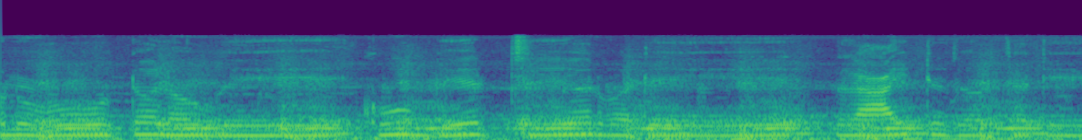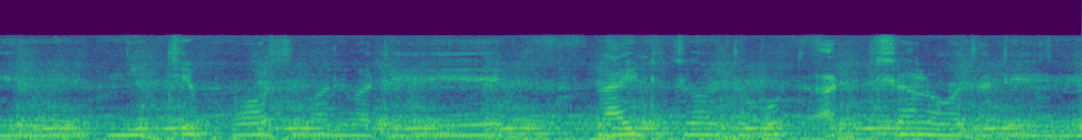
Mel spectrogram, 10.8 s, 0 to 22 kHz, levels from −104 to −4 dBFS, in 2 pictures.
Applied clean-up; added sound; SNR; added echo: none; Engine; 1 dB; none.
